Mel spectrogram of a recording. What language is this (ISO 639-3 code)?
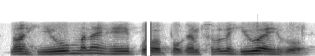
asm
